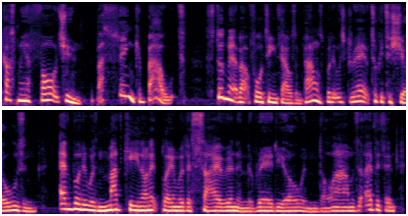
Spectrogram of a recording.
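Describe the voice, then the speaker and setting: Man, northern English accent, radio host, husky voice, chatty and self-mocking. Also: medium pitch, expressive, moderate pace, mellow. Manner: chatty, self-mocking, frequent ums and uhs. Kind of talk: casual radio chat answering listener questions.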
